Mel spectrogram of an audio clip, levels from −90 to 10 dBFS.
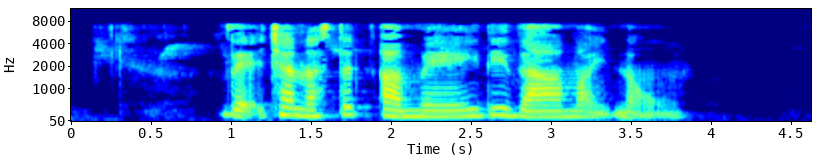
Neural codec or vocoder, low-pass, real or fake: none; 7.2 kHz; real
